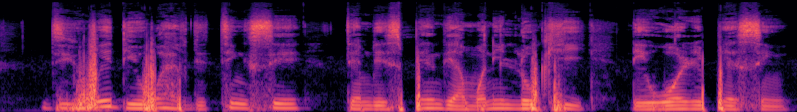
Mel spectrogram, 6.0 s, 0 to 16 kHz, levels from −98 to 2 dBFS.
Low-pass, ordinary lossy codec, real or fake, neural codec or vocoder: 14.4 kHz; MP3, 96 kbps; real; none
